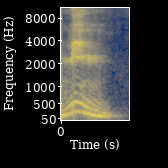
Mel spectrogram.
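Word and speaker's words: mean: que se llama la función min bueno así se lee pero se escribe m n min media en la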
